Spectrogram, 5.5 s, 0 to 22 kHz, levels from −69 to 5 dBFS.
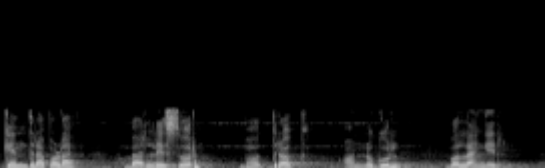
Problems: constant background noise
